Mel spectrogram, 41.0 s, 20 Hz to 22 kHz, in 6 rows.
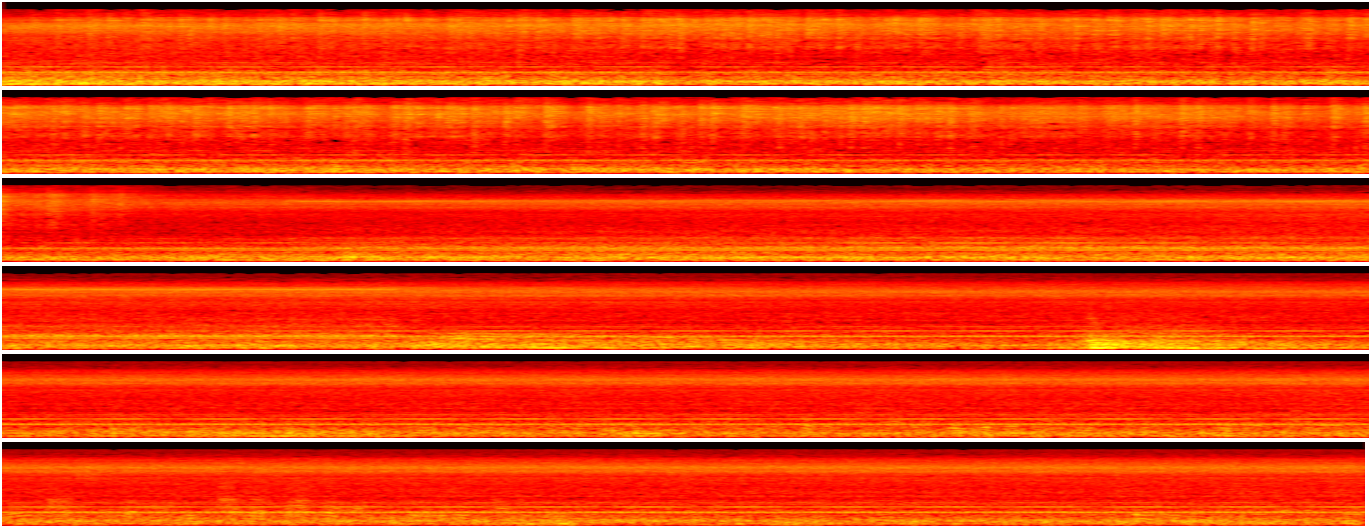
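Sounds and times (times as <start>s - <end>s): roller rubbing spinning metal: 0.0s - 14.4s
high machine whine: 0.0s - 40.9s
machine hum: 0.0s - 40.9s.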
